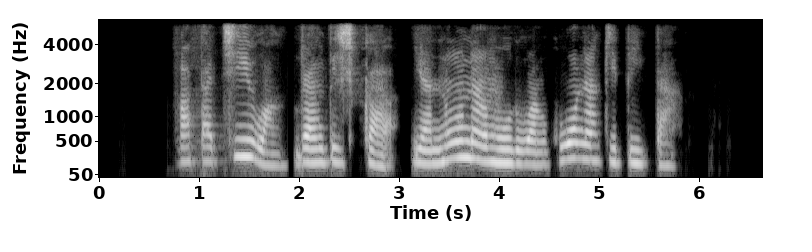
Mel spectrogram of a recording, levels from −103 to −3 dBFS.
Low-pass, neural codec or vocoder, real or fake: 5.4 kHz; codec, 16 kHz in and 24 kHz out, 1.1 kbps, FireRedTTS-2 codec; fake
